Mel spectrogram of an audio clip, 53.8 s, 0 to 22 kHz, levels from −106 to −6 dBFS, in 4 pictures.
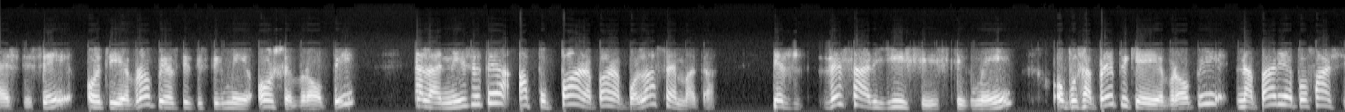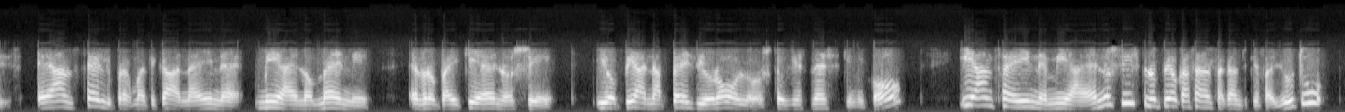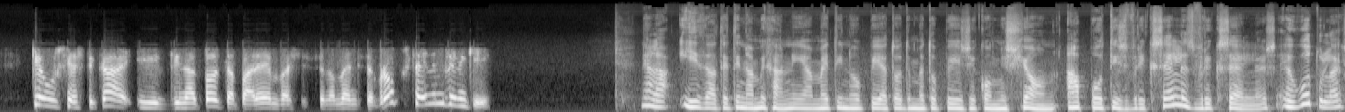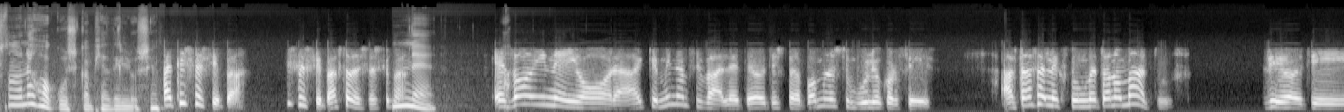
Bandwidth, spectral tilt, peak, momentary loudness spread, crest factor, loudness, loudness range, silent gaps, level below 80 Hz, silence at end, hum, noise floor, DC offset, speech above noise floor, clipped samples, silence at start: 18 kHz; -5 dB/octave; 0 dBFS; 7 LU; 18 dB; -18 LUFS; 2 LU; none; -62 dBFS; 0 s; none; -70 dBFS; under 0.1%; 52 dB; under 0.1%; 0 s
